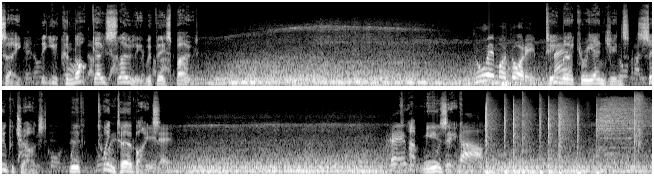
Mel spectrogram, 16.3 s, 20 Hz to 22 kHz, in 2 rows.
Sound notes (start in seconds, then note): 10.6 engines roar; 13.9 drumbeat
